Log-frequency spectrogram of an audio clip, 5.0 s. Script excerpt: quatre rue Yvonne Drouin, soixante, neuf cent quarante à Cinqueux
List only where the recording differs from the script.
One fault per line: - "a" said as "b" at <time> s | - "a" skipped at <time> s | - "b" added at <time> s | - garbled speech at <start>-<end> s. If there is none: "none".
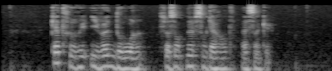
none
